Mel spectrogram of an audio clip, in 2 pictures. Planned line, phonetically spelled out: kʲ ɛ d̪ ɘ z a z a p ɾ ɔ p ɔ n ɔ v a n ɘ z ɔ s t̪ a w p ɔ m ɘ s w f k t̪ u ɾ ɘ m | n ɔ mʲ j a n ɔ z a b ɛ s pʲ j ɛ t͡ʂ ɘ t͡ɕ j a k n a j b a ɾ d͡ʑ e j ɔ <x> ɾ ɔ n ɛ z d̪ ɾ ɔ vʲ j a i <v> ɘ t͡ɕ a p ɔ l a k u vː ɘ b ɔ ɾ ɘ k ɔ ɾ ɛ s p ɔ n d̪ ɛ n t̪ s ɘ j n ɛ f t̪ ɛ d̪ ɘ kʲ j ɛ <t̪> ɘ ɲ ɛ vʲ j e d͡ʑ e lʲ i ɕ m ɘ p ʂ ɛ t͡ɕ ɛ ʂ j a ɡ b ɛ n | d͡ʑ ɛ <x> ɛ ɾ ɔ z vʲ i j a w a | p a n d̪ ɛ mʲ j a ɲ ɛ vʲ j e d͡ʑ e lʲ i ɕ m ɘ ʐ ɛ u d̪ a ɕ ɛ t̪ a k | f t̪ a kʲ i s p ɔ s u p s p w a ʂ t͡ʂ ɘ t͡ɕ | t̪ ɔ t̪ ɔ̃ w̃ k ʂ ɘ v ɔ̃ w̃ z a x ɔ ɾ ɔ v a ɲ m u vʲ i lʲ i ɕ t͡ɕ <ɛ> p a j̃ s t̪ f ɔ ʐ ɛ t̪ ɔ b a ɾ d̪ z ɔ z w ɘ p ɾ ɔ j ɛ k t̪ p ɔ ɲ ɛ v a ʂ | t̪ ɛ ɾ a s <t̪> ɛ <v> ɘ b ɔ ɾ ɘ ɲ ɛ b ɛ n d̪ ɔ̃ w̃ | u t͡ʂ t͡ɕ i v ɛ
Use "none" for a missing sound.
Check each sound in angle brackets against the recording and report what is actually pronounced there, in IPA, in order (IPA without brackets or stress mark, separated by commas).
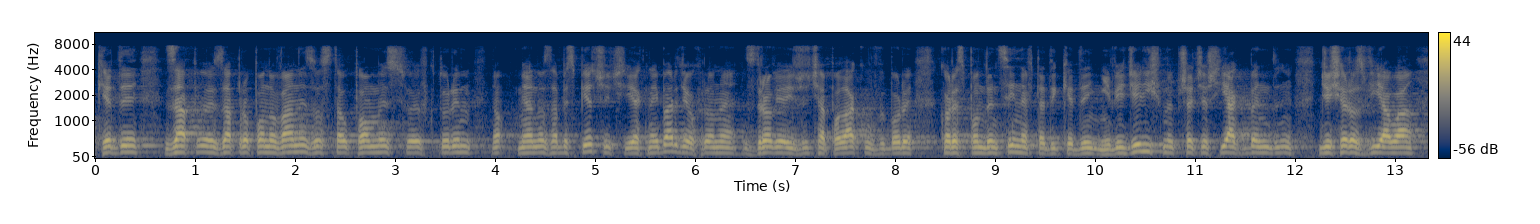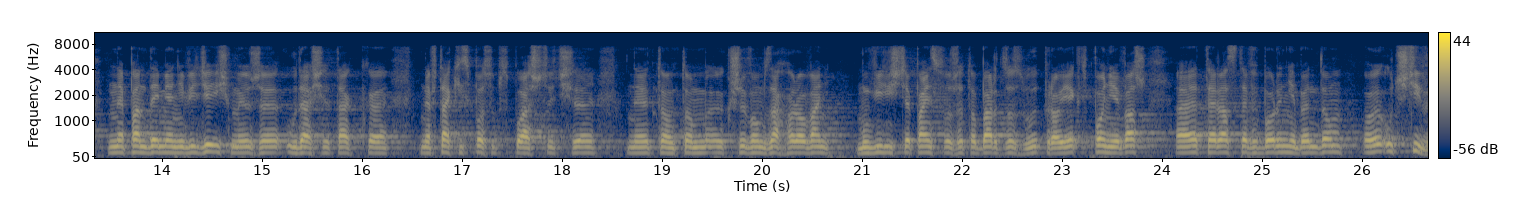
x, ʐ, d̪, ɕ, ɛ, t̪, v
